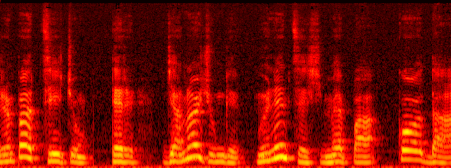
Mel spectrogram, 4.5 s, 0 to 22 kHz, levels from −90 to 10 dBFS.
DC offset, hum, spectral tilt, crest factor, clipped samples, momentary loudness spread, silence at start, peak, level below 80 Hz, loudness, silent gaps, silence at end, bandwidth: under 0.1%; none; -7 dB/octave; 16 dB; under 0.1%; 8 LU; 0 s; -10 dBFS; -58 dBFS; -27 LUFS; none; 0 s; over 20 kHz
